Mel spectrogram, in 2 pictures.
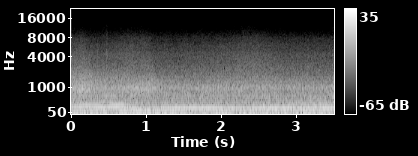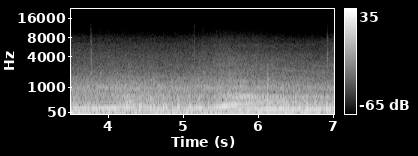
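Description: A 2025 BMW M4 Competition Convertible facelift with a ZF Steptronic automatic drones loudly from close by as its engine holds a steady tone, then climbs in pitch when it accelerates near the end.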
